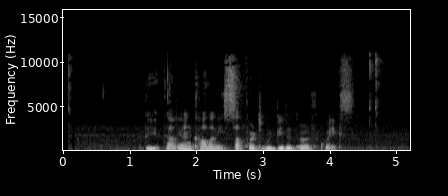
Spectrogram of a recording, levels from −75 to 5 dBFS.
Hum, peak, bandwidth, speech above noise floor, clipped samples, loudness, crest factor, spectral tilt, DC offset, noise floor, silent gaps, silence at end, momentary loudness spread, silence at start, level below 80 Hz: none; -6 dBFS; 11.5 kHz; 33 dB; under 0.1%; -24 LUFS; 18 dB; -6.5 dB/octave; under 0.1%; -56 dBFS; none; 0.9 s; 11 LU; 1.25 s; -64 dBFS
